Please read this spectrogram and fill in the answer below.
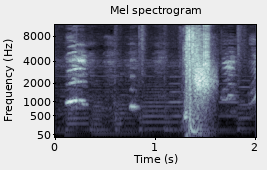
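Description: A single loud whack, like a slap or hit, about a second and a half in, over light background music.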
